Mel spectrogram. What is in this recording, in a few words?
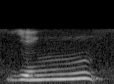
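"jing5", Cantonese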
